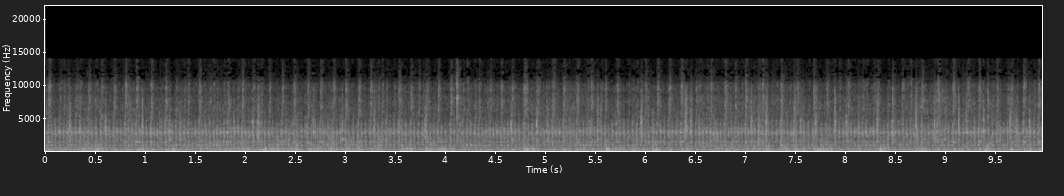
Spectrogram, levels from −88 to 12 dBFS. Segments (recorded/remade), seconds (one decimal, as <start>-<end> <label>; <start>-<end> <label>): 0.0-10.0 recorded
